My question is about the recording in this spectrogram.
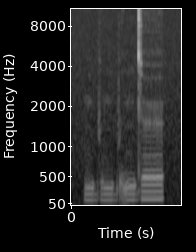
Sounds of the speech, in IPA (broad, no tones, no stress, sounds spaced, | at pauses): m b ɘ m b ə̰ n d œ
